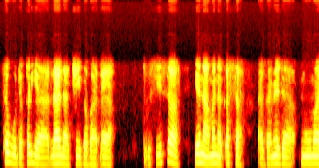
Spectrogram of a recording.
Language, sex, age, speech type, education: Hausa, female, 46-60, spontaneous, tertiary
